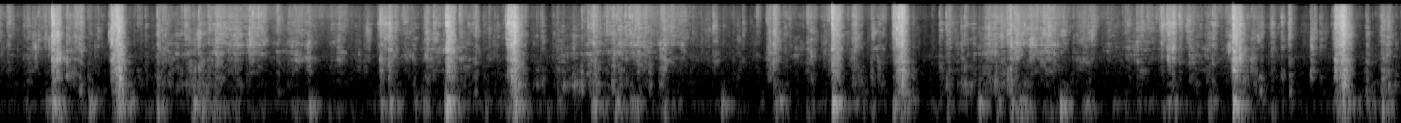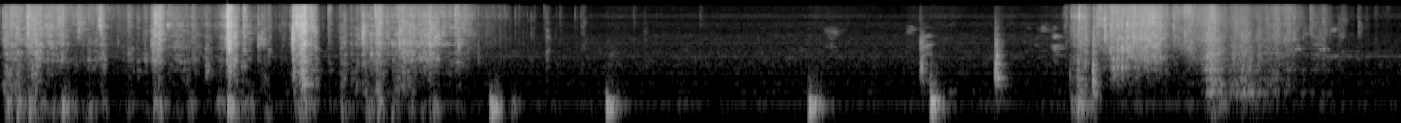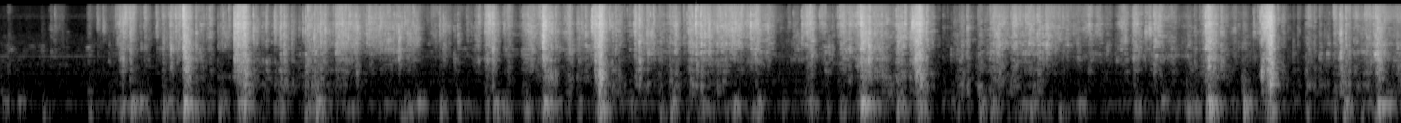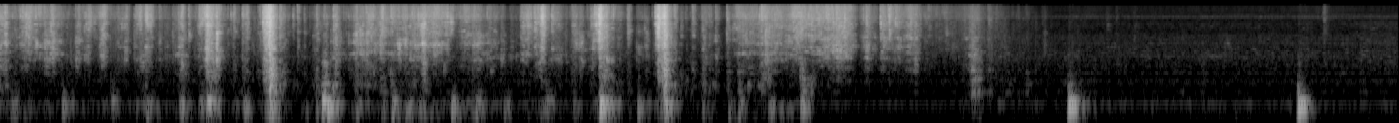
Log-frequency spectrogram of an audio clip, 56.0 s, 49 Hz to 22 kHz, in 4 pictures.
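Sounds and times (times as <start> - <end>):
foil packs tearing open: 0.0 - 19.0, 24.7 - 27.4, 29.0 - 52.0
foil wrappers crinkling: 0.0 - 19.8, 24.7 - 27.6, 28.5 - 52.2.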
